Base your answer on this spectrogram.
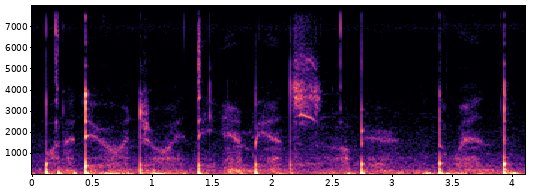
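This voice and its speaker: Someone whispers at a very slow pace in an intense tone, with noticeable background noise. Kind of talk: ASMR gameplay commentary. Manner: close whispering, slightly intense.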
